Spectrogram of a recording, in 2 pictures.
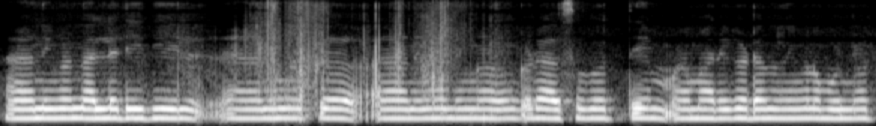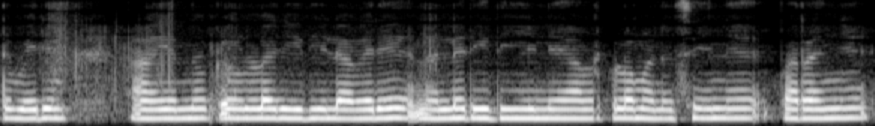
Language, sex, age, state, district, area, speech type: Malayalam, female, 30-45, Kerala, Kollam, rural, spontaneous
